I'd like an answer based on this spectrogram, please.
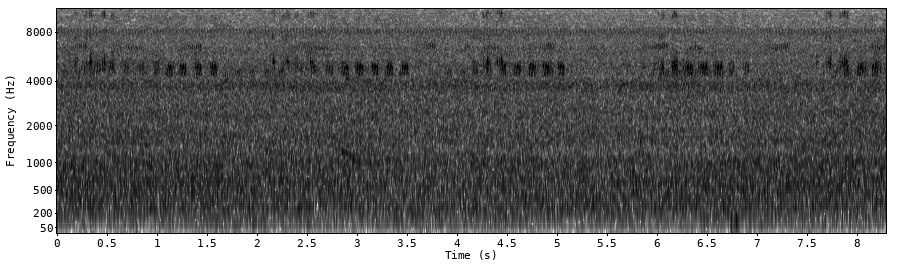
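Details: Bell cricket by terraced rice paddies in Kikuchi, Kumamoto Prefecture, Japan, on the morning of 6 September as Typhoon No. 10 approached; high, ringing pulsed bursts recur every second or two over a steady hiss of flowing stream water.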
